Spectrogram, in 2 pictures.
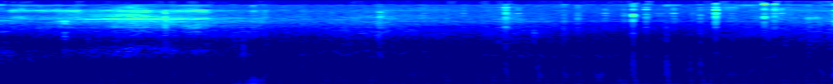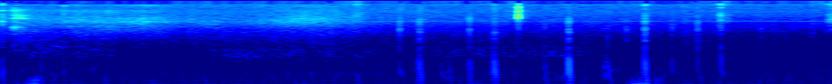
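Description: Soft, quiet tapping on a hairbrush handle covered by a rubber sleeve gives muffled, dull clicks with brief bright edges over faint rustling. The taps come in an irregular run and grow sharper and more distinct toward the end.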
